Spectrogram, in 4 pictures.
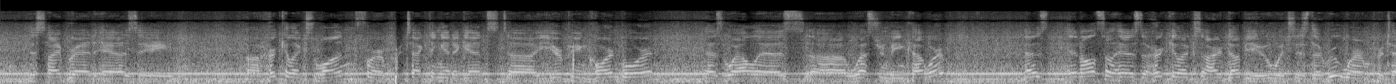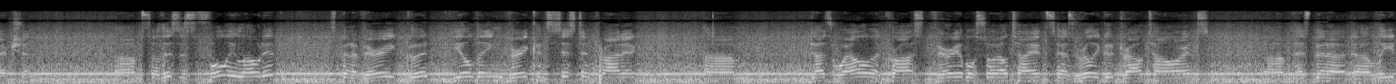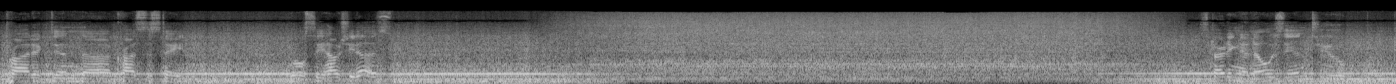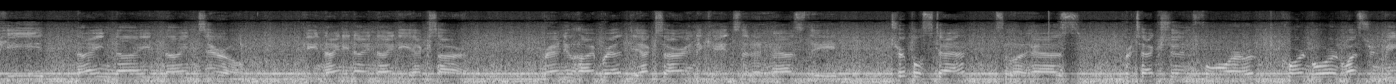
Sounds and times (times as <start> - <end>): Speech: 0.3 - 1.8, 2.4 - 9.5, 10.2 - 14.4, 15.1 - 20.4, 21.0 - 29.9, 30.8 - 31.9, 39.9 - 46.7, 47.3 - 55.8.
